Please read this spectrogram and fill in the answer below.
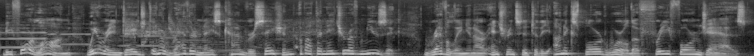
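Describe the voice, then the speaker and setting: A middle-aged or older man reading a scripted first-person memoir in an expressive, theatrical storytelling manner. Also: mid-range voice, measured pace, soft background music. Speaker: storyteller, former music teacher.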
